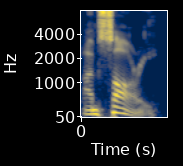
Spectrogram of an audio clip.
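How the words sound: Sorry is said with an American accent.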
